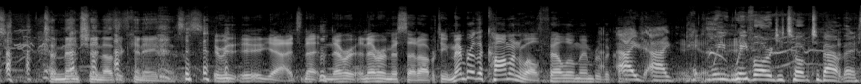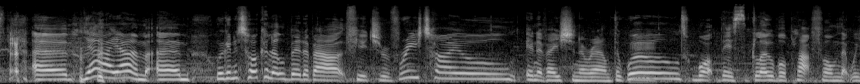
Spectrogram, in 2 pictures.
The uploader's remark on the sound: recorded at the Wizeline remote podcast studio/beach cabana at Mandalay Bay during Shoptalk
